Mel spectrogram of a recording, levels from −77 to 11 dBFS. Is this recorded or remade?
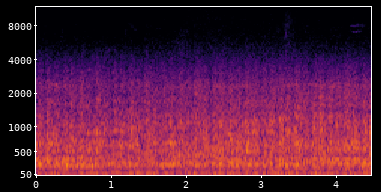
recorded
